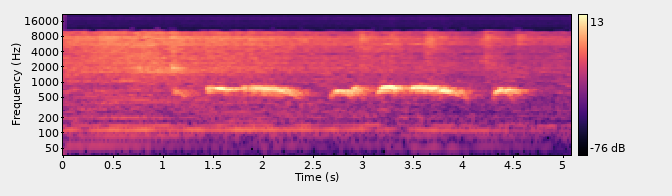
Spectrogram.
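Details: Spotted dove lure call in the rapid "thúc bổi" style for trapping: a run of soft, even coos in uneven bursts, with a quiet low hum underneath.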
